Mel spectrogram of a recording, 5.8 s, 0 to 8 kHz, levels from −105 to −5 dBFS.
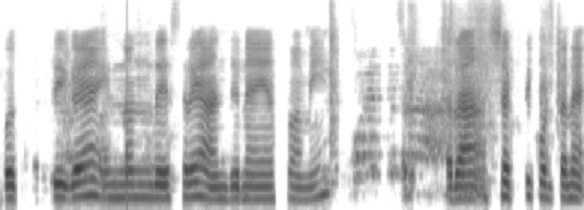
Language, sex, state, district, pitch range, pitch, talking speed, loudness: Kannada, female, Karnataka, Chamarajanagar, 180-205 Hz, 190 Hz, 70 wpm, -41 LUFS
